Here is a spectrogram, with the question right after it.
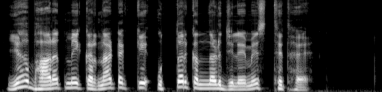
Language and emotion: Hindi, neutral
